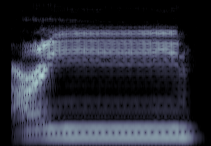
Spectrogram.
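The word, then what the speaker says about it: عين: Again, this letter also is pronounced from the middle of the throat.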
